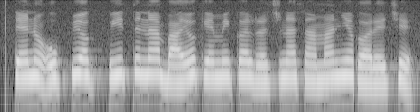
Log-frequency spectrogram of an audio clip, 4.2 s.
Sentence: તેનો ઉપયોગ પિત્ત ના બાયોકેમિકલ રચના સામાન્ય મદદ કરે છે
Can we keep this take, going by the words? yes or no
no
